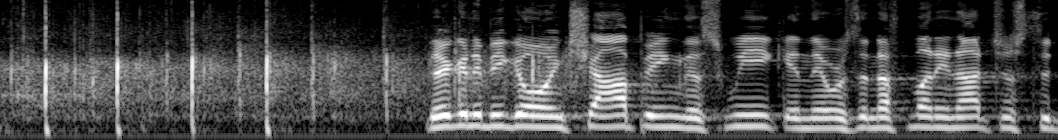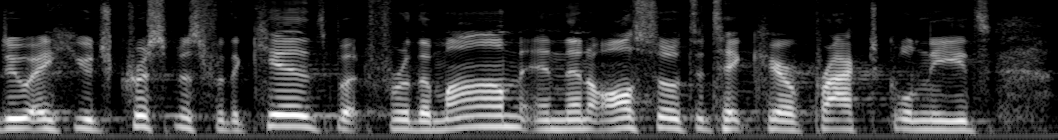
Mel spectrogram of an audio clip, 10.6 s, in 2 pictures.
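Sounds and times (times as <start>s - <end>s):
applause: 0.0s - 2.9s
speech: 2.1s - 10.5s.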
